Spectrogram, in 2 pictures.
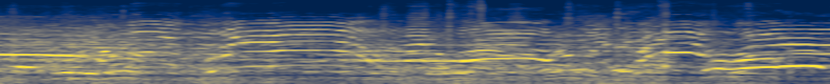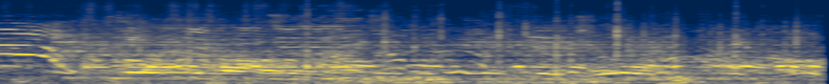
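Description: Spectators at a trackside shouting encouragement at sprinters, several voices yelling over one another. The shouts are loudest and most strained in the first half.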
